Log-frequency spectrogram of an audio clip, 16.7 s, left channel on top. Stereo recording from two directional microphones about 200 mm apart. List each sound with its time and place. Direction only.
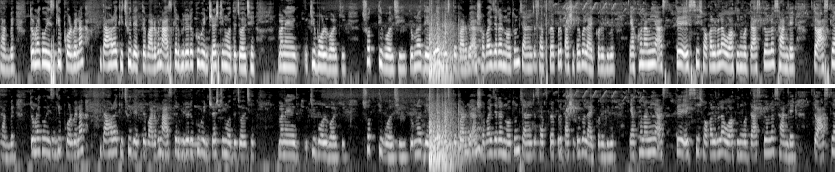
0.0 s speech: 40° left (ahead or behind)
